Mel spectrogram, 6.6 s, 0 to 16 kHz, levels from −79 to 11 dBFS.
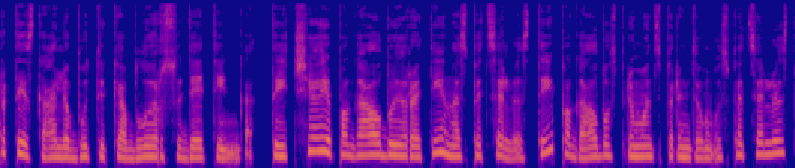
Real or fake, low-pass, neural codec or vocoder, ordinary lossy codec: real; 14.4 kHz; none; MP3, 96 kbps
